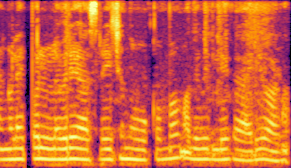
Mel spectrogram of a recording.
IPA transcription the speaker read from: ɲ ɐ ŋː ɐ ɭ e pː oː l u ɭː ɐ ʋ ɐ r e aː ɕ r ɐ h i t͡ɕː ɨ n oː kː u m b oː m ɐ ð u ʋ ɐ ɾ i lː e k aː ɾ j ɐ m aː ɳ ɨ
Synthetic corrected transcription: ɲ ɐ ŋː ɐ ɭ e pː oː l u ɭː ɐ ʋ ɐ ɾ e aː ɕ r ɐ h i t͡ɕː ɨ n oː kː u m b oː m ɐ ð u ʋ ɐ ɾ i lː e k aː ɾ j ɐ m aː ɳ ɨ

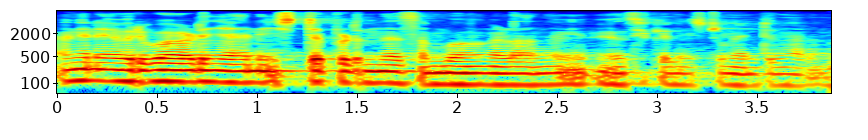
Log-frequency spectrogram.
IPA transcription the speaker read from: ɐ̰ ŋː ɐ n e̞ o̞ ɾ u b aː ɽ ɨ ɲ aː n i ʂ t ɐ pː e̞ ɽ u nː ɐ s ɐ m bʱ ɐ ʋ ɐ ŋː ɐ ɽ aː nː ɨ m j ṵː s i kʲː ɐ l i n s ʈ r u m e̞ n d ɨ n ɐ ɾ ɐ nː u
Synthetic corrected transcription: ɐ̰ ŋː ɐ n e̞ o̞ ɾ u b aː ɽ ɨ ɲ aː n i ʂ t ɐ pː e̞ ɽ u nː ɐ s ɐ m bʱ ɐ ʋ ɐ ŋː ɐ ɭ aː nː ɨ m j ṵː s i kʲː ɐ l i n s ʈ r u m e̞ n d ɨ n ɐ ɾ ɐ nː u

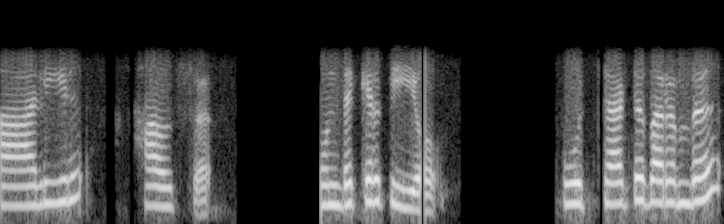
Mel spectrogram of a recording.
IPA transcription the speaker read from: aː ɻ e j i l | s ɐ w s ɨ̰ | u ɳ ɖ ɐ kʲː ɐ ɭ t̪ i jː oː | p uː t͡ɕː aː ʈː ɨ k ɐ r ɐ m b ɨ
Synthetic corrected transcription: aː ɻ i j i l | h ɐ w s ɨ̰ | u ɳ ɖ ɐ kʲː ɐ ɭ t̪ i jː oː | p uː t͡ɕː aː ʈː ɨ p ɐ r ɐ m b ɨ

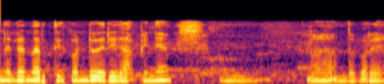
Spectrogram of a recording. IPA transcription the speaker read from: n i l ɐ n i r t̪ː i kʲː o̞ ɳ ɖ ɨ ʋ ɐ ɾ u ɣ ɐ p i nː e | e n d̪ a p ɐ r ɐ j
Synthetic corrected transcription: n i l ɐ n i r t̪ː i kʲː o̞ ɳ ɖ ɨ ʋ ɐ ɾ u ɣ ɐ p i nː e | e n d̪ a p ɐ r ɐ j

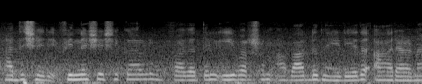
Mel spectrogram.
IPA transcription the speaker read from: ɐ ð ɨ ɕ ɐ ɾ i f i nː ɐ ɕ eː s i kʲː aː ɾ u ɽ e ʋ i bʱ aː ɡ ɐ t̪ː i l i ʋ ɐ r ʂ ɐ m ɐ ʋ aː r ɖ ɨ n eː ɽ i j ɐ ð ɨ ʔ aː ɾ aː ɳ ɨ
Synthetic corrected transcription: ɐ ð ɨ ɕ ɐ ɾ i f i nː ɐ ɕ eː ʂ i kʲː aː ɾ u ɽ e ʋ i bʱ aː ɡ ɐ t̪ː i l iː ʋ ɐ r ʂ ɐ m ɐ ʋ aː r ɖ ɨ n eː ɽ i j ɐ ð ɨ ʔ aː ɾ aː ɳ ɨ

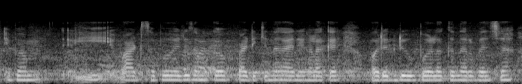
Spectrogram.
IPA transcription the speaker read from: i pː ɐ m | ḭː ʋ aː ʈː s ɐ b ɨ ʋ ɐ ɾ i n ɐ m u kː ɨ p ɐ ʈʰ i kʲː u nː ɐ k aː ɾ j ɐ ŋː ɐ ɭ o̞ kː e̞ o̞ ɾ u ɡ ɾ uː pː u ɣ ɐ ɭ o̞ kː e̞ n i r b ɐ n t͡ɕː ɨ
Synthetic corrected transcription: i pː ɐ m | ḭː ʋ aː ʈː s ɐ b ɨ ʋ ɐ ɾ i n ɐ m u kː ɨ p ɐ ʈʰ i kʲː u nː ɐ k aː ɾ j ɐ ŋː ɐ ɭ o̞ kː e̞ o̞ ɾ u ɡ ɾ uː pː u ɣ ɐ ɭ o̞ kː e̞ n i r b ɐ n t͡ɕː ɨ

